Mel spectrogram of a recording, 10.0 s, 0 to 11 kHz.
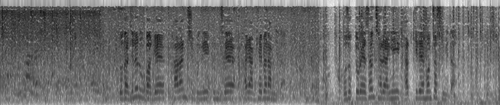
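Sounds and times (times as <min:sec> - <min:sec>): hail and heavy rain on paving: 0:00.0 - 0:10.0.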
